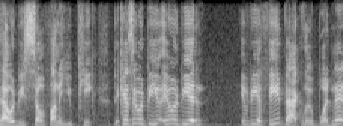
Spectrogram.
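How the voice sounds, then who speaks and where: Loud, a man talks with very wide pitch swings. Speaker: game streamer. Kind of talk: live gameplay stream chat.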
